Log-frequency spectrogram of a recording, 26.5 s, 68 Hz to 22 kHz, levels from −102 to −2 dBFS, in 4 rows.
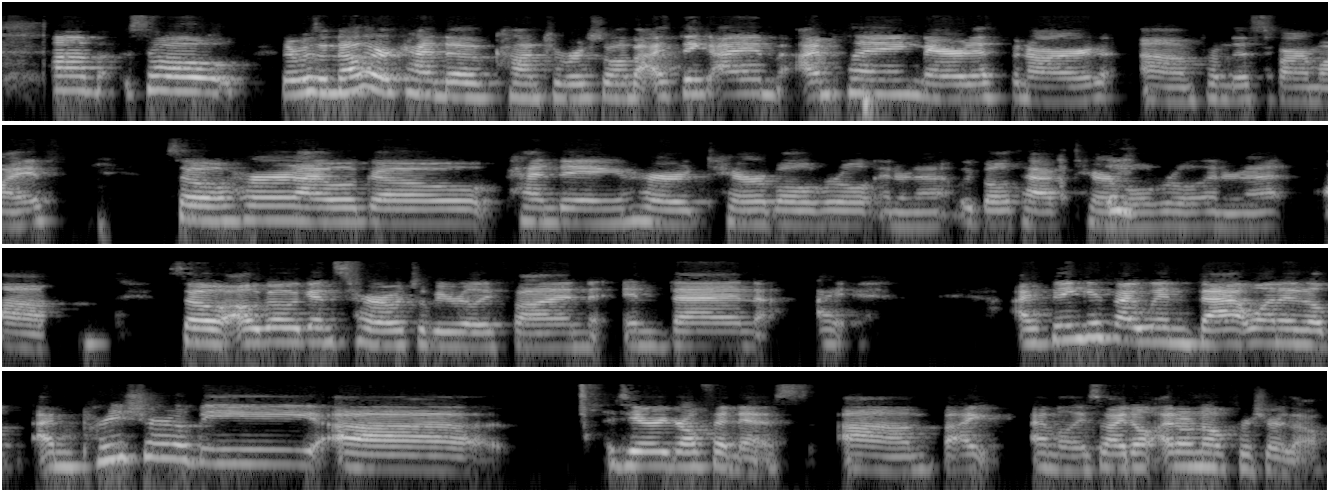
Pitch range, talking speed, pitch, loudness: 185-245 Hz, 185 wpm, 205 Hz, -31 LUFS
